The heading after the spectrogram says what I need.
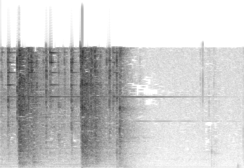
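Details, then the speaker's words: County Fair pinball machine, first power-up after full restoration: sharp relay clatter bursts about every half second as stepper units cycle on their own, advancing horses one step as if balls fell in holes; caused by a shorted terminal. "like what's happening is that the ball has fallen into a hole even though clearly the Playfield is upright and there are no balls in the holes and it's incrementing a horse One Step each time and then going on to the next horse incrementing it and then going on to the next horse"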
